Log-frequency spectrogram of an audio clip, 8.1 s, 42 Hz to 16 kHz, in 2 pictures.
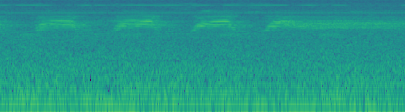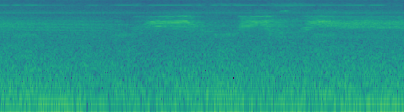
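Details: Minmin cicada singing on 24 July 2016, in summer: high, buzzy pulsed phrases repeated in bursts over the first three seconds, a pause, then another run of phrases, over a steady hiss of background noise.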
